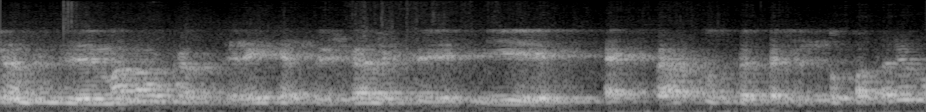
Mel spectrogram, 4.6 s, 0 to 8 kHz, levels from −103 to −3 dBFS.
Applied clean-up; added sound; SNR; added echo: neural separator model SepFormer DNS4.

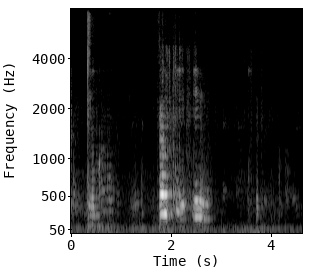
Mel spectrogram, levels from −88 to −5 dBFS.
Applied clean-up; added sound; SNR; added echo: neural mask model DeepFilterNet 3.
